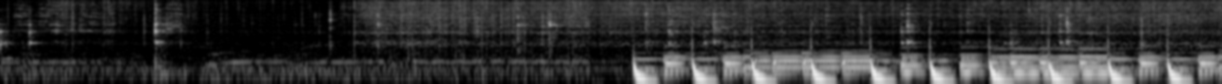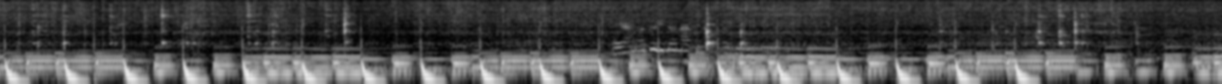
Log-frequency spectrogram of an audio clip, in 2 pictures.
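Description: Chicken pieces frying in a little hot oil with garlic and onion in a stainless steel pot, stirred with a metal spatula. The sizzle gets much louder about three to four seconds in and then holds steady.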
